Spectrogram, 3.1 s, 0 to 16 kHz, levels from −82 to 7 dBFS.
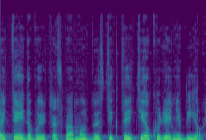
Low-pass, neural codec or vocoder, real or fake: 14.4 kHz; vocoder, 44.1 kHz, 128 mel bands, Pupu-Vocoder; fake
